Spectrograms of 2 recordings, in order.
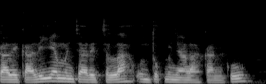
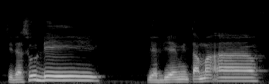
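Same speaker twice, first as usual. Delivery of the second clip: higher, outraged "Tidak sudi" that slows on "maaf"; indignant refusal; 6 semitones higher, slower than usual. A narrator's reading. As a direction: refuse with scorn, dragging out the last words. Mother refuses, enraged. (ibu menolak dengan geram dan lambat)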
